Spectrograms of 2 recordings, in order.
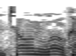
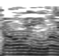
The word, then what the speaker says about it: Tone Loc: Number four during this week in 1989 belonged to Tone Loc. How'd I do, Jennifer? Is that right? – Very good. Yes. – Tone Loc.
